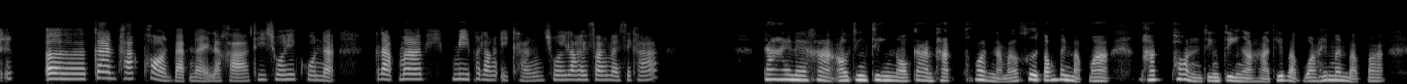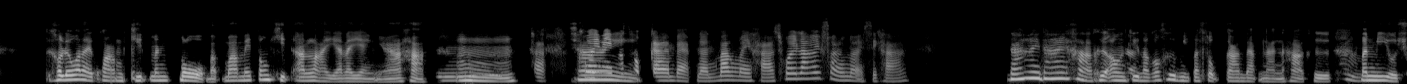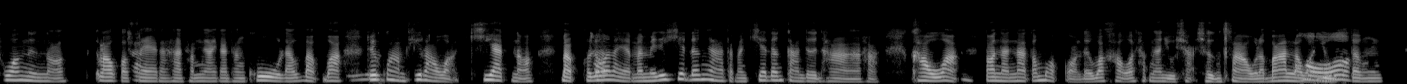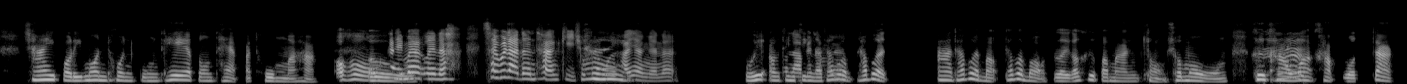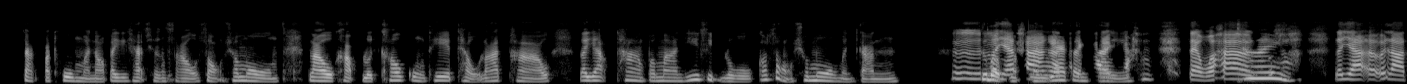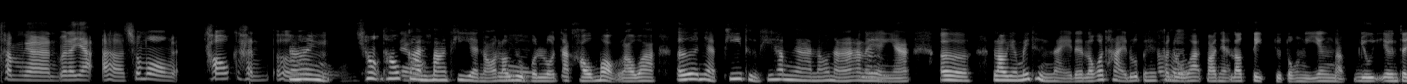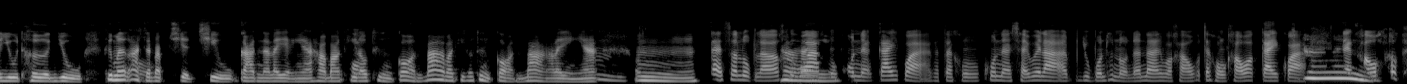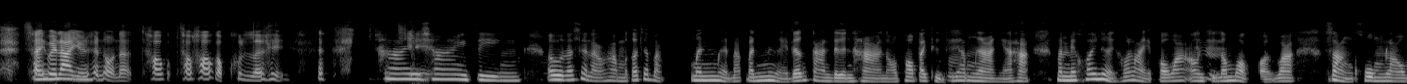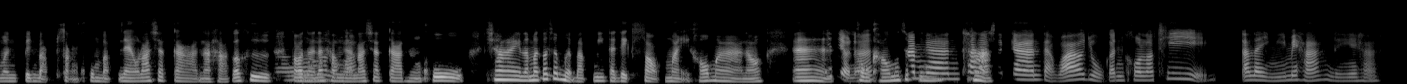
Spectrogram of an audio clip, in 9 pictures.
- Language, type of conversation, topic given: Thai, podcast, การพักผ่อนแบบไหนช่วยให้คุณกลับมามีพลังอีกครั้ง?
- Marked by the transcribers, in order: tapping; surprised: "โอ้โฮ ! ไกลมากเลยนะ"; other noise; "แบบ" said as "เบิบ"; "เกิด" said as "เบิด"; "แบบ-" said as "เบิบ"; laughing while speaking: "กัน"; laughing while speaking: "ว่า ว่า"; laughing while speaking: "เท่ากัน เออ"; "แต่ว่า" said as "แด่เวาะ"; laughing while speaking: "เขา"; laughing while speaking: "เลย"; chuckle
